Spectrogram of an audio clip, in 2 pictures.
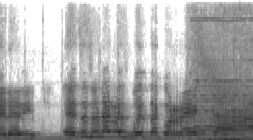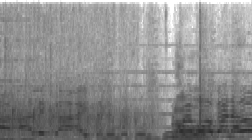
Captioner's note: applause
